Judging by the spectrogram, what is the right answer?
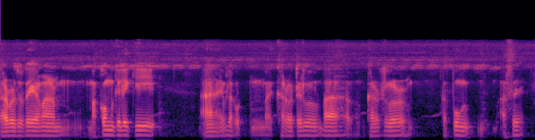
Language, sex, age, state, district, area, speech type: Assamese, male, 45-60, Assam, Lakhimpur, urban, spontaneous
